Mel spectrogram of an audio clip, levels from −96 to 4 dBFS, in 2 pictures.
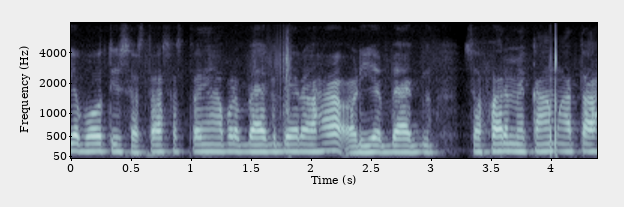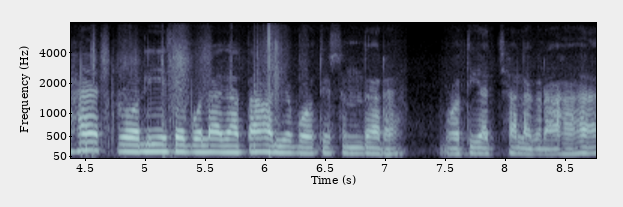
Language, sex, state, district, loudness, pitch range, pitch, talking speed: Hindi, male, Bihar, Saharsa, -23 LUFS, 130-160 Hz, 150 Hz, 235 wpm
